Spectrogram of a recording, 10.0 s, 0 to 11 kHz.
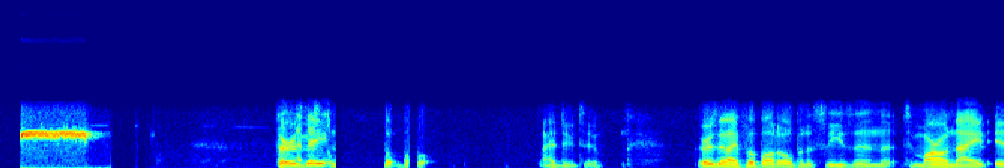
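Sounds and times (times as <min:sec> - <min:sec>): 
shrill whistle blast: 0:00.2 - 0:01.1
speech: 0:02.8 - 0:04.3, 0:05.4 - 0:06.3, 0:07.0 - 0:10.0.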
